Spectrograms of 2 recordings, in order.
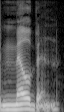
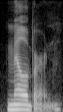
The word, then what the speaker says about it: Melbourne: out of Melbourne called I should say Melbourne. Melbourne. I get crap about how I pronounce Melbourne. I think some Australians get weird about it. Um an Australian indie studio, they say Melbourne but I'm not going to do that cuz I don't have an Australian accent.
